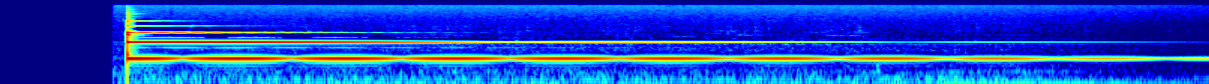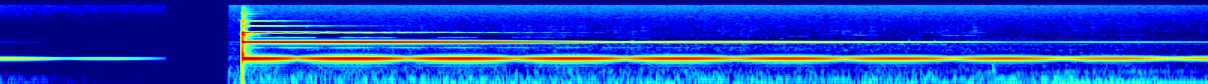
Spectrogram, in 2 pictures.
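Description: Brass singing bowl struck twice with a mallet, about nine seconds apart. Each strike rings with a low pulsing hum and a higher overtone that fade away over about eight seconds.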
